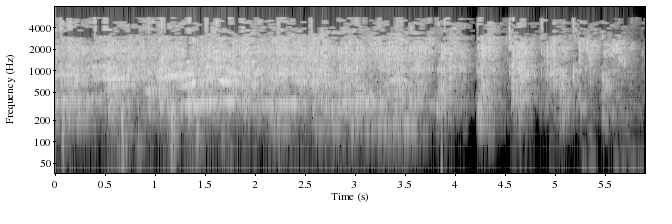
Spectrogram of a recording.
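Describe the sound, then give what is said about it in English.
A church audience claps steadily and loudly in praise to the Lord, with overlapping voices shouting and cheering to God, a dense wash of applause and raised voices that thins into scattered claps toward the end. “Why don't you give the Lord another hand clap of praise?”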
